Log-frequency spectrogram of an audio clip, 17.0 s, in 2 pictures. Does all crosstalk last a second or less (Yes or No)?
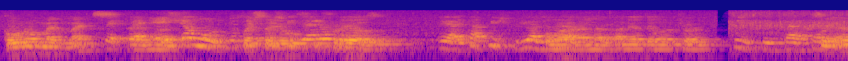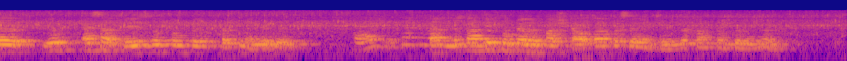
No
